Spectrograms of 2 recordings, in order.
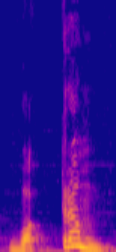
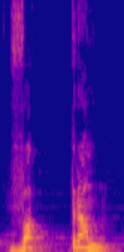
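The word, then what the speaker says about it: वक्त्रम्: निखिल भय हरम पंच वकम यह पहले आपको बताया था पंच यहां पर ध्यान देंगे पंच वक्रम वक जी वकम इसको लिख देते हैं इस प्रकार से वक त्र म वक्रम इस प्रकार त्रिनेत्रम सम्यक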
